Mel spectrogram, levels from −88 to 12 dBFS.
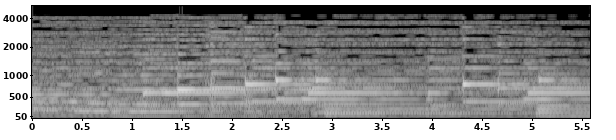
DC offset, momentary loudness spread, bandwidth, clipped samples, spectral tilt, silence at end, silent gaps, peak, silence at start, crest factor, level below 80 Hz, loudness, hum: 0.3%; 10 LU; 4.6 kHz; under 0.1%; -9.5 dB/octave; 0 s; none; 0 dBFS; 0 s; 14 dB; -40 dBFS; -15 LUFS; none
